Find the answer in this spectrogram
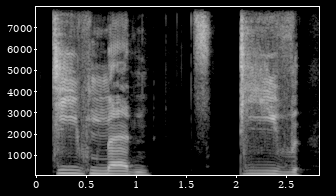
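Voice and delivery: high, strained, effortful voice. Praising a film scene, the speaker repeats its line, strained DiCaprio impression. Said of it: "so angestrengt und wie er ihn immer nachahmt".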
